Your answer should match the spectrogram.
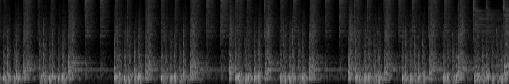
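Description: A rock groove on a drum kit with a double bass drum pedal: fast kick-drum strokes under snare hits and cymbals. The playing gets busier near the end.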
